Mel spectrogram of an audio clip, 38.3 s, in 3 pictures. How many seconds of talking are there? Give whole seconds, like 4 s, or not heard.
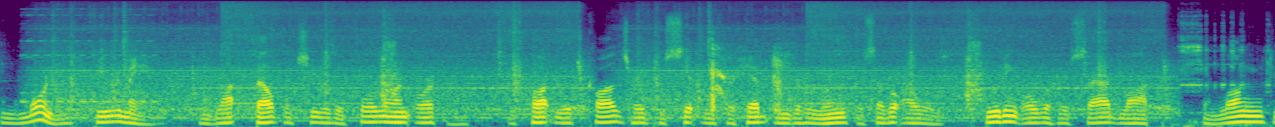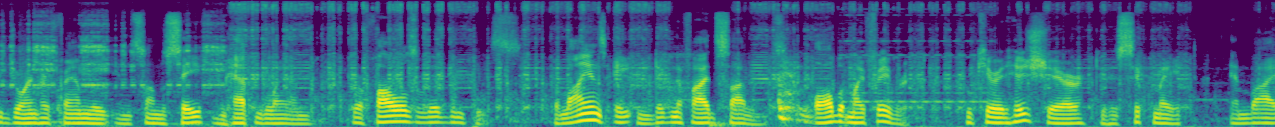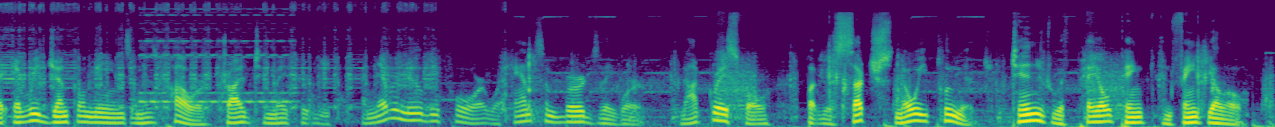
38 s.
